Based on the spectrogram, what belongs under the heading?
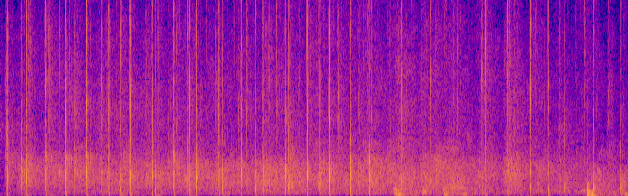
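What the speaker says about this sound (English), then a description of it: "Big round of applause." A crowd at a Narragansett, Rhode Island town council meeting breaks into sustained applause, with dense, steady clapping running for several seconds before thinning slightly toward the end.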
